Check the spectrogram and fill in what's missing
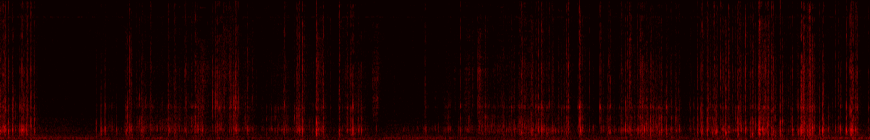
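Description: Long dark-painted nails scratch and rub across the dense, flexible plastic bristles of a large white-blue plastic brush with a solid base. It makes a dry, crinkly scratching with bright, rapid ticks and rustles and almost no low end. The bursts swell and fade in uneven waves, with quieter stretches between them.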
